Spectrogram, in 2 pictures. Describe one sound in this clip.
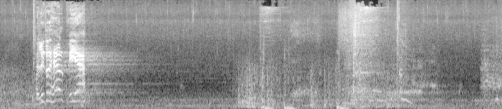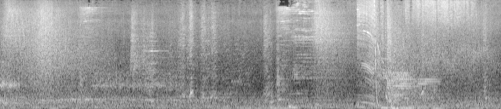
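Magic spells crackle and burst in bursts of combat.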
